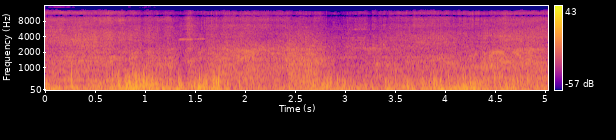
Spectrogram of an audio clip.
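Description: Norfolk Southern freight train rolling past: a steady rumble of wheels on the rails.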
